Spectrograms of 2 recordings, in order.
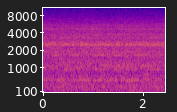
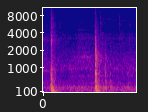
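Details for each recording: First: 2005 36V EZGO PDS golf cart with Navitas TSX 3.0 600A controller and HD solenoid, in reverse at wide-open 1700 RPM (forward barely works): steady high motor whine that drops as the pedal lifts; normal drive motor run in reverse. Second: 2005 36V EZGO PDS cart with Navitas TSX 3.0 600A controller and HD solenoid, pedal pressed in forward: two sharp clicks with no motor drive. Reverse works; app loses communication; motor suspected, not confirmed.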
